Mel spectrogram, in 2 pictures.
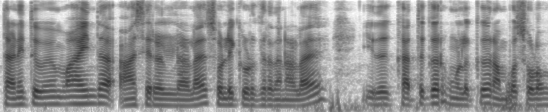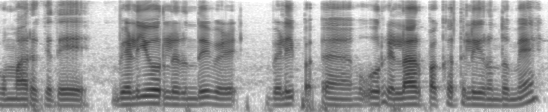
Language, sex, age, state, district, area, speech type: Tamil, male, 18-30, Tamil Nadu, Erode, rural, spontaneous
